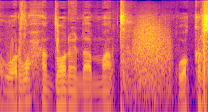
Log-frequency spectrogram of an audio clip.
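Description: A man's voice talking in short phrases close to a microphone, with a breathy hiss about halfway through.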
